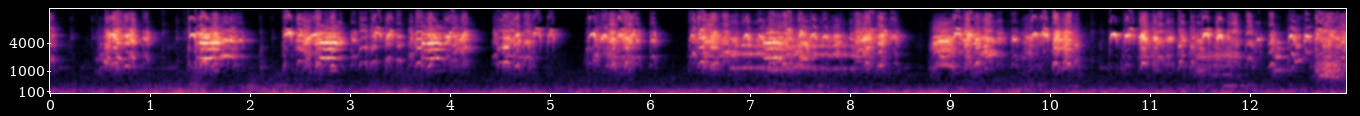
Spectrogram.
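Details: Conure chicks begging while hand fed, giving rhythmic bursts of harsh, noisy squawking about once a second, each burst separated by a brief silence.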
